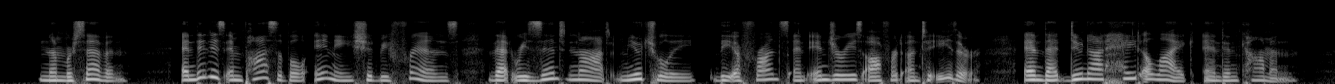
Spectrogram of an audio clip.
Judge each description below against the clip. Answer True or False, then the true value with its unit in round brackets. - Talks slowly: True (130 wpm)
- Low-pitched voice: False (200 Hz)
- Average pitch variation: True (4.0 semitones)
